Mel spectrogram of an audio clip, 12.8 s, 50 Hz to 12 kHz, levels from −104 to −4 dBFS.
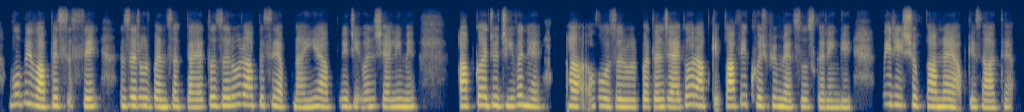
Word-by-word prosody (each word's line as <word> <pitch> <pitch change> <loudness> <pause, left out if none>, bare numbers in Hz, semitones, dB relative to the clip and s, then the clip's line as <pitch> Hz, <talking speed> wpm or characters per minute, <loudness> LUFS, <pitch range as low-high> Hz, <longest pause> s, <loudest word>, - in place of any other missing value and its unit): वो 295 +2 -3
भी 315 0 -2
वापस 245 -1 +4
इससे 235 -1 +1 0.4
ज़रूर 250 0 +2
बन 225 -2 +4
सकता 220 -1 -2
है, 215 0 -1
तो 260 +4 0
ज़रूर 260 +3 0
आप 270 -1 0
इसे 255 -2 -2
अपनाइए 220 0 0
आपने 225 +1 -5
जीवन 225 +1 -4
शैली 220 -1 0
में 225 0 +3 0.6
आपका 245 +2 +3
जो 260 +1 +1
जीवन 250 +2 +1
है 230 -2 +1 0.4
अ, 240 - +7 0.3
वो 235 -1 +1
ज़रूर 220 -1 0
बदल 220 0 +1
जाएगा 220 +4 0
और 285 - 0
आपके 250 -1 +1
काफ़ी 245 +4 +4
ख़ुश 250 -2 0
भी 250 - 0
महसूस 220 0 -1
करेंगे। 210 -1 -2 0.4
मेरी 280 -2 -2
शुभकामनाएँ 235 -4 +2
आपके 220 +1 -4
साथ 205 -1 -2
हैं। 220 - -4
230 Hz, 180 wpm, -24 LUFS, 220-255 Hz, 0.6 s, अ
